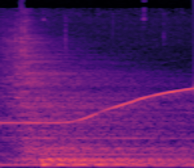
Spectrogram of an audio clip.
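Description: A siren tone holds a steady pitch, then glides slowly and smoothly upward in a wailing glissando over a low rumbling background.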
